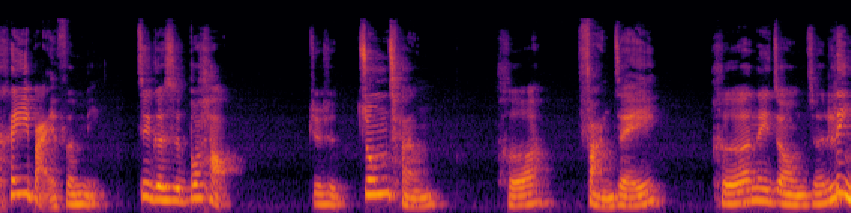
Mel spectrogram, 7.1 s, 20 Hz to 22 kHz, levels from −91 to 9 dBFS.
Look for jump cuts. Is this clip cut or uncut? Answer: cut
